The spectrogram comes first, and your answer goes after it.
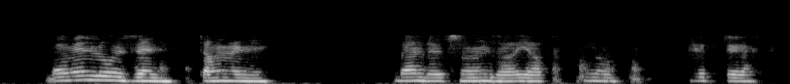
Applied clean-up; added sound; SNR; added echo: neural mask model Resemble Enhance denoiser.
